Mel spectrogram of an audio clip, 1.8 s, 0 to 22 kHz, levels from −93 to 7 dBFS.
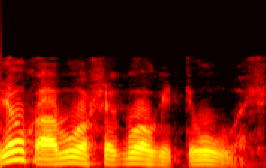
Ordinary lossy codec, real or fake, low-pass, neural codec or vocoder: MP3, 48 kbps; fake; 5.4 kHz; codec, 16 kHz, 8 kbps, FreqCodec, larger model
